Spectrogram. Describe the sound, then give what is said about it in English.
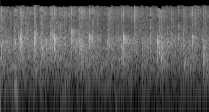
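An audience at a second service applauds steadily, a dense wash of many hands clapping at an even, moderate level with no voices standing out, continuing throughout. “They're actually clapping for me.”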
